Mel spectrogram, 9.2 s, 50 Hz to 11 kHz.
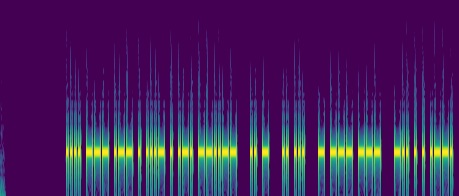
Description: Morse code, heard as a keyed tone, about 30 wpm, 700 Hz. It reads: HOWEVER, IT IS TOO DEEP
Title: Sentences from Top 1000 Words - Review Part 3 - 30wpm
